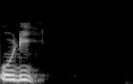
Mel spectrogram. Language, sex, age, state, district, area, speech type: Goan Konkani, female, 18-30, Goa, Ponda, rural, read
